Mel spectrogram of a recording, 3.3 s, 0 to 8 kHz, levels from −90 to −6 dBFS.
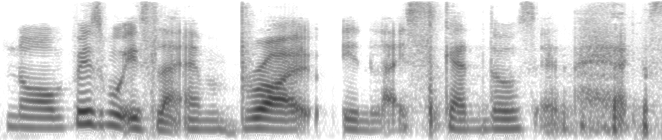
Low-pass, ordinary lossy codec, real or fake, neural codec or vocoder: none; none; fake; codec, 16 kHz, 1 kbps, X-Codec, WavLM features, trained on Multilingual LibriSpeech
